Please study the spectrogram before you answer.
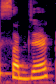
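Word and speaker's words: subject: क्या पढ़ेंगे सब पढ़ेंगे इसको हम शुभ नहीं पढ़ते क्या पढ़ते हैं सब और जे हो गया जे और सीटी हो गया तो इसको पढ़ लेंगे सब्जेक्ट और सब्जेक्ट का मतलब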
